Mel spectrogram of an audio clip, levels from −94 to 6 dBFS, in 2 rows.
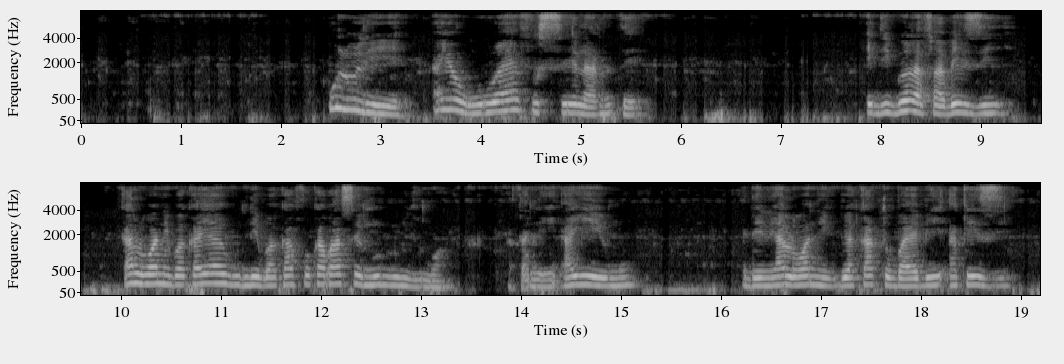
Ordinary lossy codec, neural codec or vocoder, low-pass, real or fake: AAC, 48 kbps; vocoder, 44.1 kHz, 80 mel bands, Vocos; 7.2 kHz; fake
